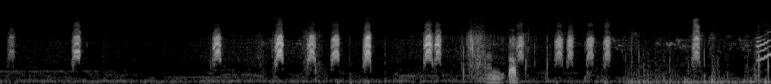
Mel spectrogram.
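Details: Sooty-headed bulbul at a clamp-trap bird-catching site gives sharp, bright chirps in irregular bursts, roughly two a second at times, over a low background hum.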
